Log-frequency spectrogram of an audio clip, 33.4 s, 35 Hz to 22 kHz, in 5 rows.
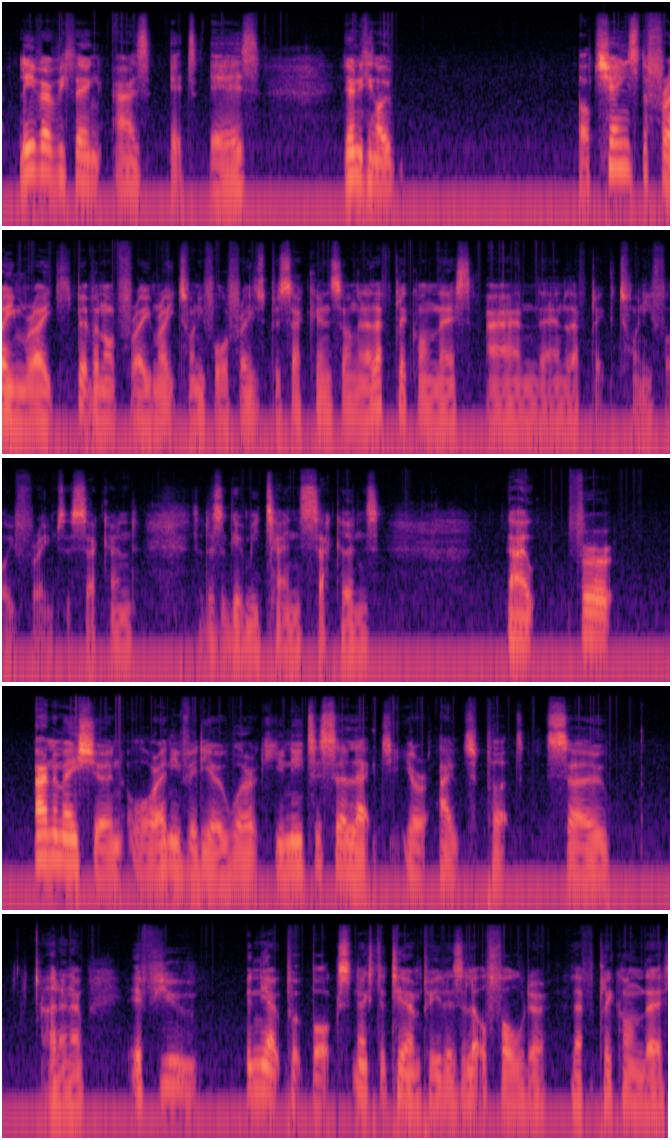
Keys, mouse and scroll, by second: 10.2 click, 33.1 click.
